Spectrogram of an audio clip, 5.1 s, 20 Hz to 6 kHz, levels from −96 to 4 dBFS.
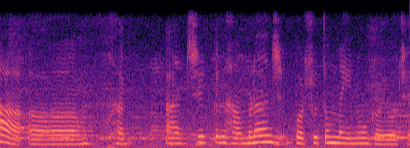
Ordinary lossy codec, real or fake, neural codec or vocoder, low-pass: none; real; none; 5.4 kHz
